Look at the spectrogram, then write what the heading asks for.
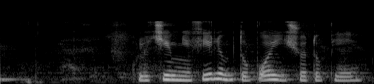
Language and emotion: Russian, neutral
